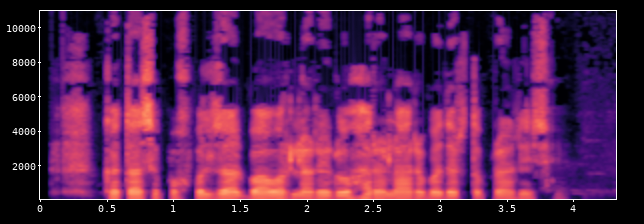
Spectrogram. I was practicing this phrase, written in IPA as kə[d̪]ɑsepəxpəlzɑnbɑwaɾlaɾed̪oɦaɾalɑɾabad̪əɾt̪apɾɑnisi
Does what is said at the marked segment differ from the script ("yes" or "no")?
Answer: yes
